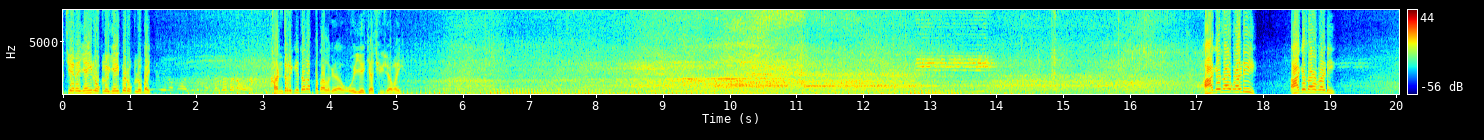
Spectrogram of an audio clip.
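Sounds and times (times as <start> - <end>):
motorcycle engine idling: 0.8 - 8.4.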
